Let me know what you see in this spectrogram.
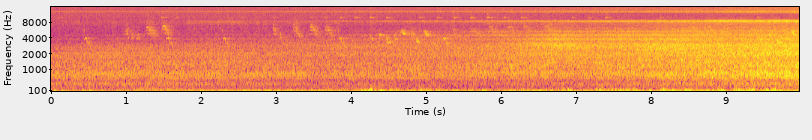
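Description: An approaching SKM EN57 electric multiple unit, heard before it comes into view, its noise growing steadily louder through the second half. Small birds chirp over it in the first half.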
